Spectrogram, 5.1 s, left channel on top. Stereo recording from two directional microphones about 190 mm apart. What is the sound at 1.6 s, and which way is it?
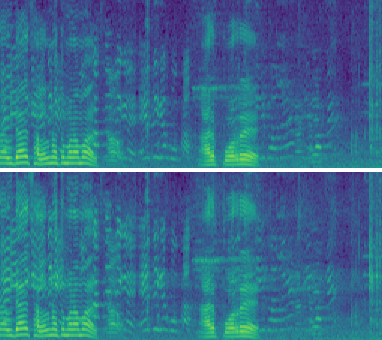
Children playing, 50° left (ahead or behind).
